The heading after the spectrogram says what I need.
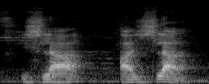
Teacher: alveolar voiced lateral fricative is jla, ajla.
